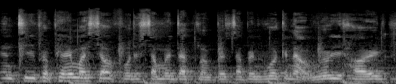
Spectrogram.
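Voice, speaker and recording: A man speaks very fast at a medium pitch with an American accent and fairly even intonation. Music plays in the background, and the room echo is audible. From Texas, Houston. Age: 20s. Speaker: taekwondo athlete and instructor. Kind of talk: personal testimony. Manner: halting, many fillers and repetitions.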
